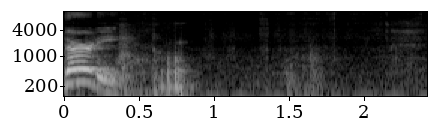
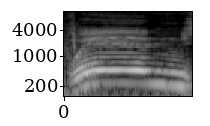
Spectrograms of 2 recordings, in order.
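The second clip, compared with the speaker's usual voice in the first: calling out loudly, higher; shouted; 5 semitones higher, 4 dB louder than usual. A narrator's reading. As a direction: shout it up to the wind. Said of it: "shouted the mouse".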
